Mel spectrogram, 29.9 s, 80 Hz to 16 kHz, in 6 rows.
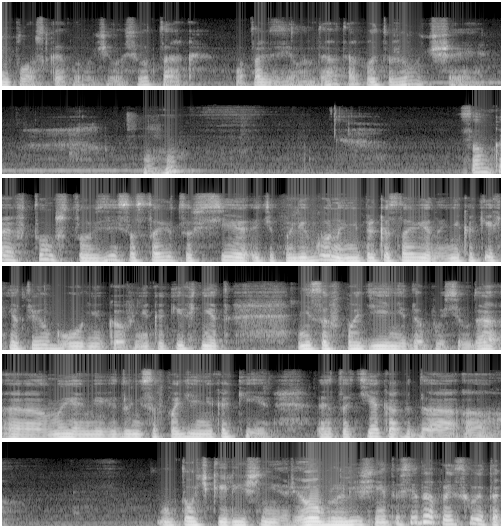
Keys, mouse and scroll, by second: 1.5-3.1 middle drag, 4.0-4.3 scroll down 2, 4.3-5.8 scroll up 2, 6.4-6.8 scroll up 4, 6.8 scroll down 2, 7.1-8.6 middle drag, 11.4 scroll down 1, 11.7-12.0 scroll up 1, 12.0-13.6 shift+middle drag, 13.6-15.2 middle drag, 16.0 click, 16.9 click, 17.7 click, 18.7 s, 21.6 click, 21.8-23.2 middle drag, 23.2 click, 23.5 middle click, 24.3 shift+click, 24.8-25.9 middle drag, 25.9 g, 27.1 click, 27.3-28.8 middle drag, 29.8 middle click.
